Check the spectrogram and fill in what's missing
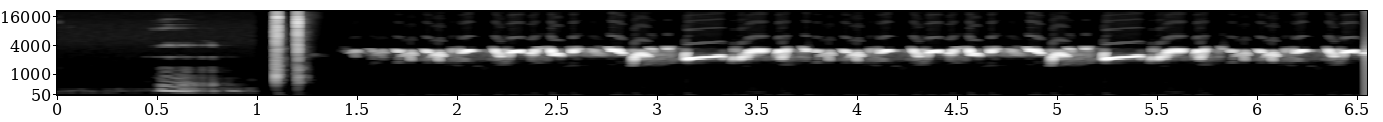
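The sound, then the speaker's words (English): After a brief click, a finch calls in a continuous run of bright, rapid chirps and twitters, clear with nothing else behind it. “That was the call of a finch.”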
